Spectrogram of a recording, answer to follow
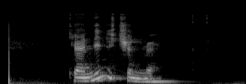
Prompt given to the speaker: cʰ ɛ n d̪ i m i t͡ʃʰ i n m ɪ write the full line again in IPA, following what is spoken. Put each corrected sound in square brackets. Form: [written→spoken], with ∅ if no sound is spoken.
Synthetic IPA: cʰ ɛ n d̪ i [m→n] i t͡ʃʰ i n m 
